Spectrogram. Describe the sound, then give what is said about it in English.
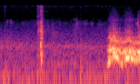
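A dog lets out a loud bark near the end, preceded by a brief sharp noise, against a quiet outdoor background with no talking. “I'll do it where there's not a dog.”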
